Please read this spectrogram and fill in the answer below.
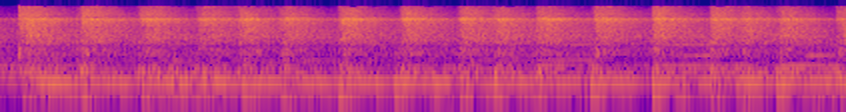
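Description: Southern lion dance percussion: a big drum, clashing cymbals and a gong playing a rapid, steady rhythm to accompany a high pole lion routine.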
